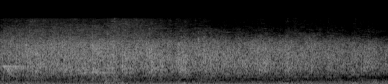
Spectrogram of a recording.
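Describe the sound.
A church audience applauds and acclaims the Lord during a service: a dense, steady wash of clapping that holds at an even loudness for the whole stretch.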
